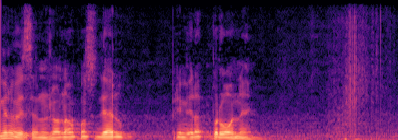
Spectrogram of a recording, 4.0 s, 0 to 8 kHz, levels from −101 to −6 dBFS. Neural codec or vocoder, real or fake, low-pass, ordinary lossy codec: codec, 16 kHz, 8 kbps, FreqCodec, larger model; fake; none; none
